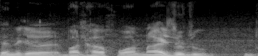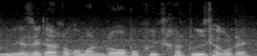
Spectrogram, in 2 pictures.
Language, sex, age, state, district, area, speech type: Assamese, male, 60+, Assam, Golaghat, urban, spontaneous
